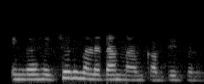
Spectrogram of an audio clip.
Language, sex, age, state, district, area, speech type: Tamil, female, 18-30, Tamil Nadu, Mayiladuthurai, rural, conversation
